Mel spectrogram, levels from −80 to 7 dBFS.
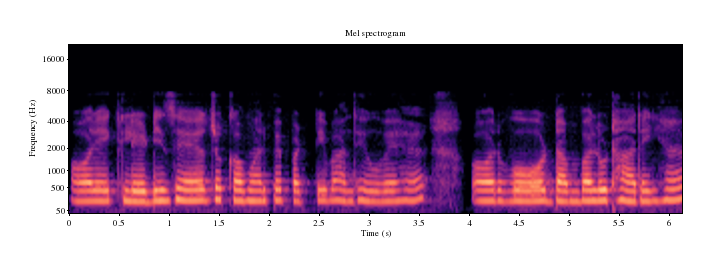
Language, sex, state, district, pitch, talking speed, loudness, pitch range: Hindi, female, Bihar, Patna, 220 Hz, 165 wpm, -16 LUFS, 210-225 Hz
